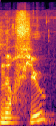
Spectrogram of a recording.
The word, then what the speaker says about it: Snurfu: bizarre a beaucoup de gens donc ça se prononce nord few ok c'est moi qui ai trouvé le nom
